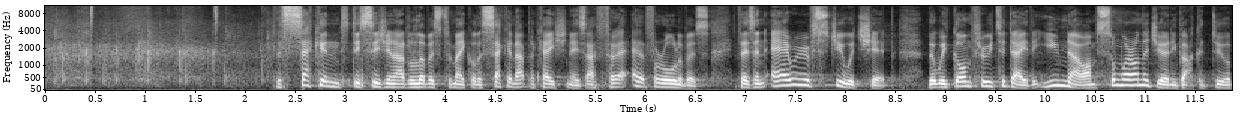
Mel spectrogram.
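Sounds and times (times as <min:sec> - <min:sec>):
crowd applauding in a large room: 0:00.0 - 0:02.8
speech: 0:02.3 - 0:11.8.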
